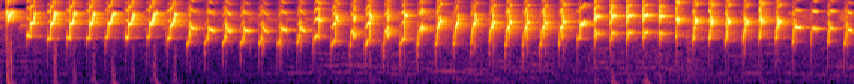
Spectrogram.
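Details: Lovebird chattering played to make a quiet lovebird sing: a continuous fast series of scratchy, buzzy notes in steady rhythm, pitch wavering up and down throughout, with no other sounds.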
